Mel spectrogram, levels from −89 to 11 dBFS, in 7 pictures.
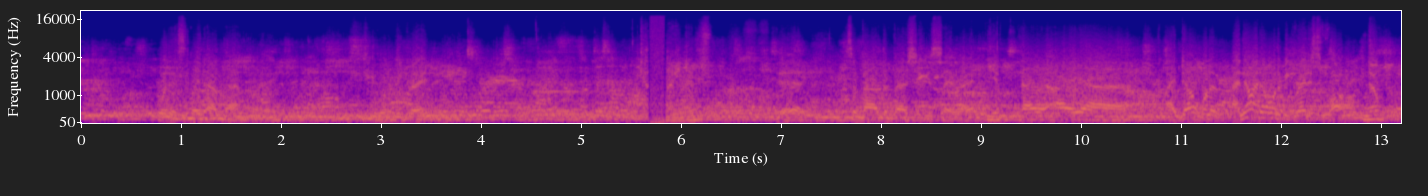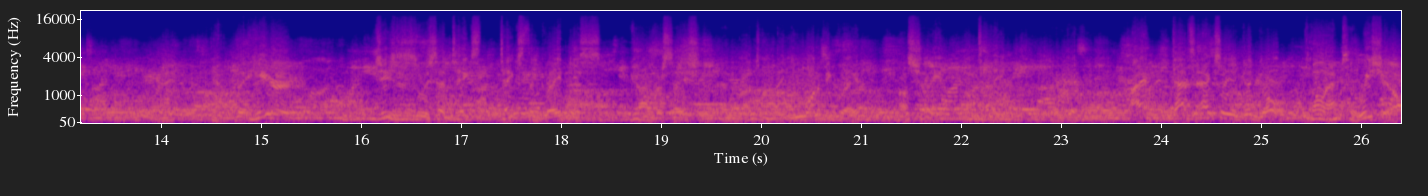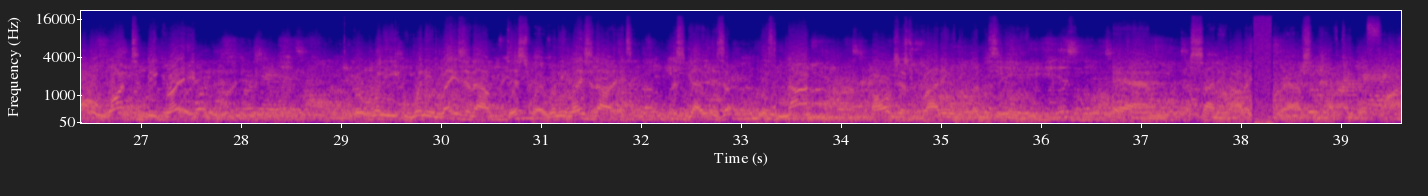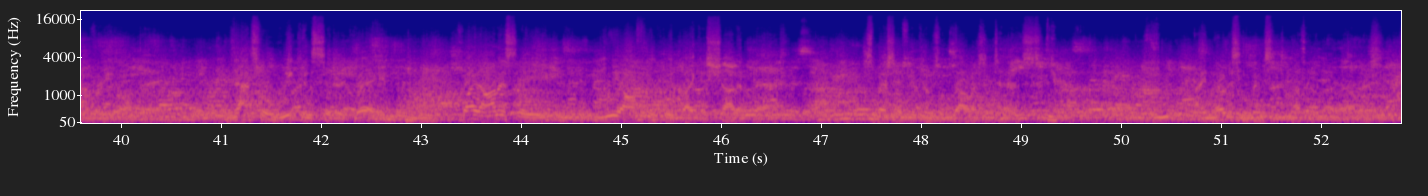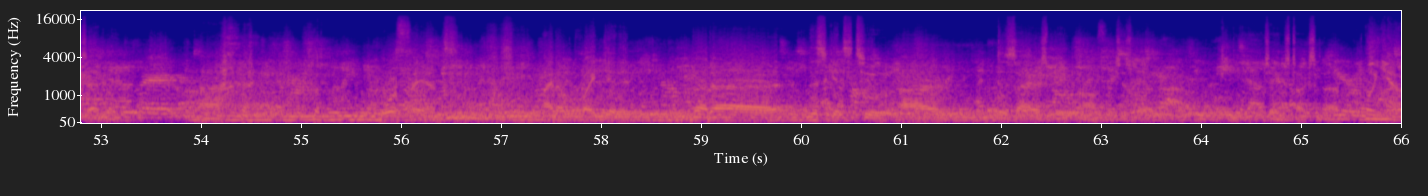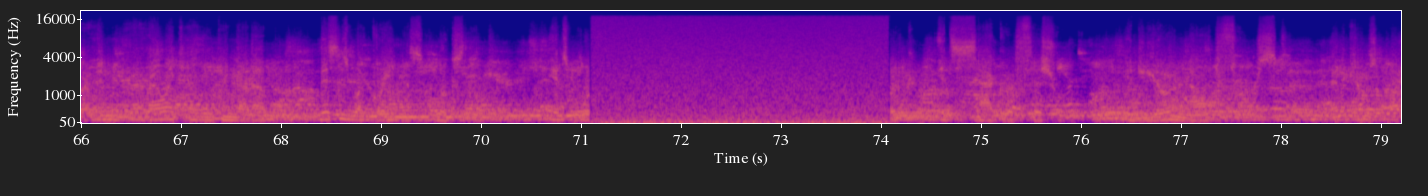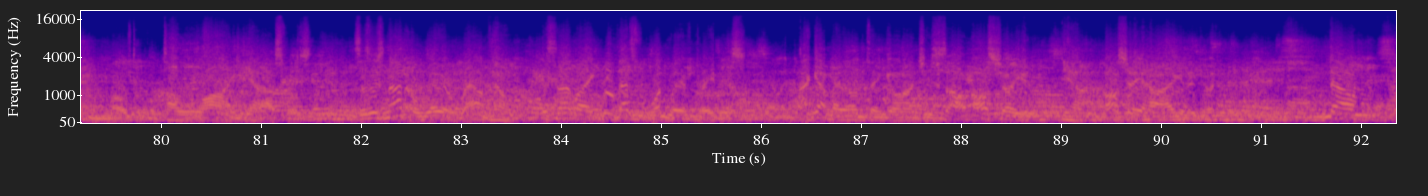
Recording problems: distortion; heavy; 5 dB below the speech
echo of what is said; noticeable; throughout; 150 ms later, 15 dB below the speech
chatter from many people; loud; throughout; as loud as the speech
audio cutting out; at 5.5 s, at 38 s and at 1:11 for 3 s

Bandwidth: 18 kHz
